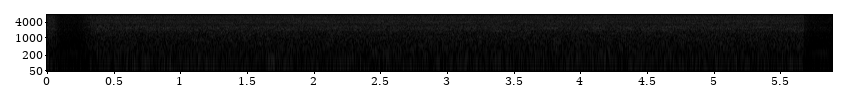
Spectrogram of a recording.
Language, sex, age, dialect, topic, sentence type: Bhojpuri, male, 18-24, Western, agriculture, statement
